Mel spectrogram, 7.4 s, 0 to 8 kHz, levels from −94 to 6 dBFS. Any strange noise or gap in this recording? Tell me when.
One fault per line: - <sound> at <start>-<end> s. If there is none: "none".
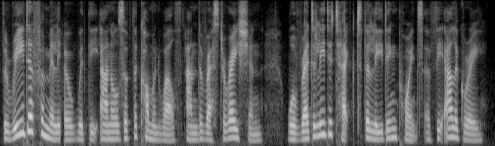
- dropout at 0.9-1.0 s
